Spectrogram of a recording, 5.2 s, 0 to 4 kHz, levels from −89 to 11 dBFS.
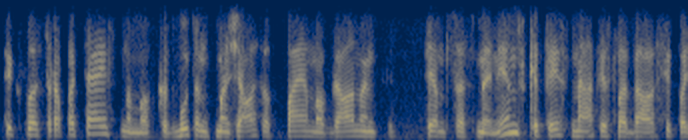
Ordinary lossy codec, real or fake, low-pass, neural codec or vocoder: Opus, 24 kbps; real; 3.6 kHz; none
